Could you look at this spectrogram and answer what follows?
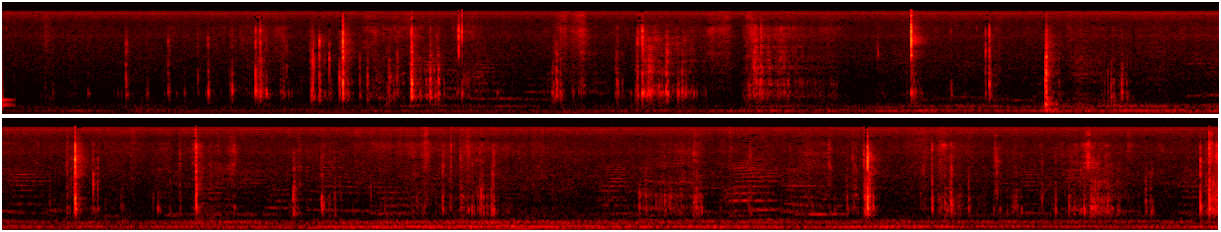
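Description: Plastic toy train handled and turned over in the hands: scattered light clicks and knocks of hard plastic, over a low steady hum that grows louder from about six seconds in.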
